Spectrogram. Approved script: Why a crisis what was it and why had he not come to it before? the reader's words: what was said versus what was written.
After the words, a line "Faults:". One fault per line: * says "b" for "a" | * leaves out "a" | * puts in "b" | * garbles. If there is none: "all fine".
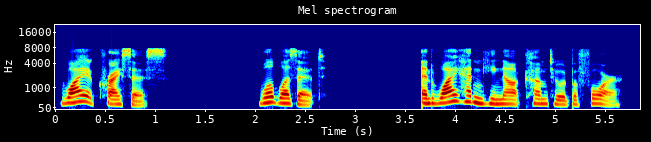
Why a crisis what was it and why hadn't he not come to it before?
Faults:
* says "hadn't" for "had"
